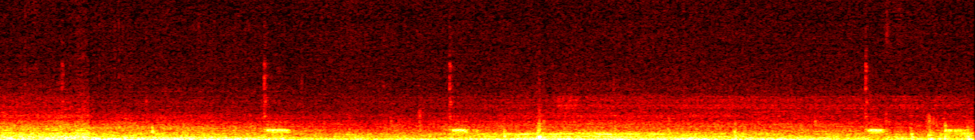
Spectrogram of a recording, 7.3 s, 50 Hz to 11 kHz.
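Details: New 2013 Honda CR-V AWD, about 4,000 miles, microphone in rear over differential; soft short frog-croak "wooonk" creaks over road rumble when pulling away at low speed; dealer unsure, countermeasure pump failed and noise returned.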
